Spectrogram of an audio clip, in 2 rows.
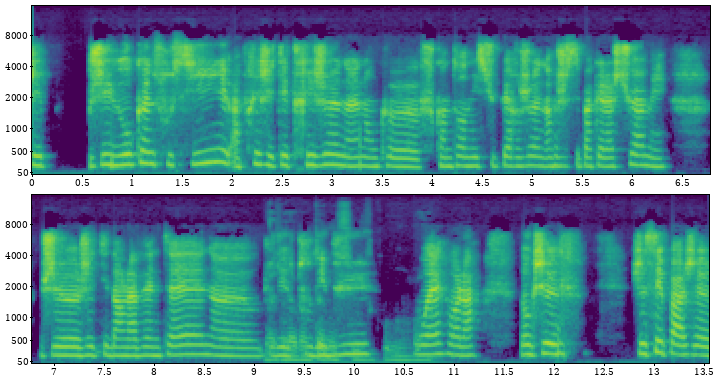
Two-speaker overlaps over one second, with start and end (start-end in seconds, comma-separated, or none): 9.1-10.8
